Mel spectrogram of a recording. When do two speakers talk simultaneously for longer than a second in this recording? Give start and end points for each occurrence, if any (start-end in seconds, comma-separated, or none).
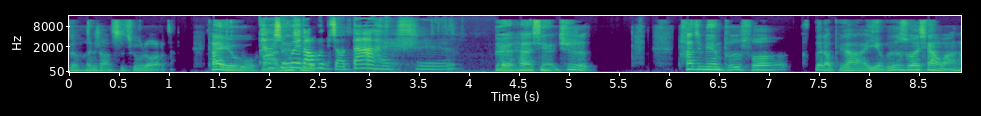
none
